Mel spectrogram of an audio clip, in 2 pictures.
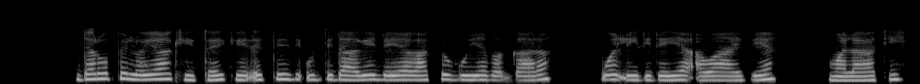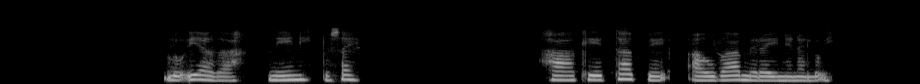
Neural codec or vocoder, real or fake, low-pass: none; real; 5.4 kHz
